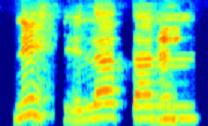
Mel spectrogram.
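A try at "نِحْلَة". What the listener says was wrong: হা কিন্তু আসতেছে না আপু। হা নেহ নেহ এই হাটাকে কি বলা হয় বলেন তো আপু? হায়ে হাওয়াজ নাকি হায়ে হত্তি? হ্যাঁ, হায়ে হত্তি কিভাবে পড়তে হয় আমরা বলছিলাম? হাঁসের মতো একটা ফ্যাসফেসে আওয়াজ হয়, তাই না? হাঁস ডাকার মতো। নেহ নেহ নেহ নেহ লাতান নেহ লাতান।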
